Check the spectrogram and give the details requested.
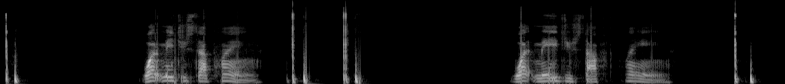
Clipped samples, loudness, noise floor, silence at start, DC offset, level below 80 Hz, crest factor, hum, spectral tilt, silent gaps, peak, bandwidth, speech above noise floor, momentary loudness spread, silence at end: under 0.1%; -28 LUFS; under -90 dBFS; 0.05 s; under 0.1%; -56 dBFS; 30 dB; none; -4 dB/octave; 0.41-1.38 s, 2.74-2.83 s, 3.82-5.07 s, 6.84-7.29 s; 0 dBFS; 15.5 kHz; over 63 dB; 11 LU; 0.3 s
